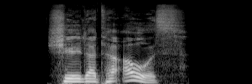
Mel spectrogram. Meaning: inflection of ausschildern: 1. first/third-person singular preterite 2. first/third-person singular subjunctive II
- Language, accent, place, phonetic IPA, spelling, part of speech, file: German, Germany, Berlin, [ˌʃɪldɐtə ˈaʊ̯s], schilderte aus, verb, De-schilderte aus.ogg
